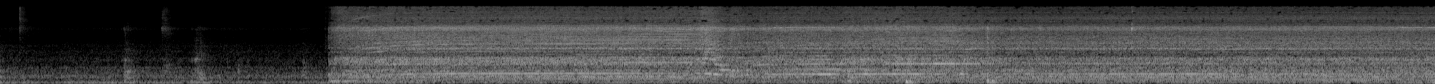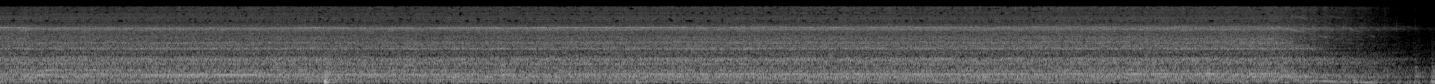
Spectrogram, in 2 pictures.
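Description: Electric countertop blender running, blending a parsley, mayonnaise and yogurt sauce. The motor starts abruptly a few seconds in, runs steadily with a steady whine, and winds down in pitch as it is switched off near the end.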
